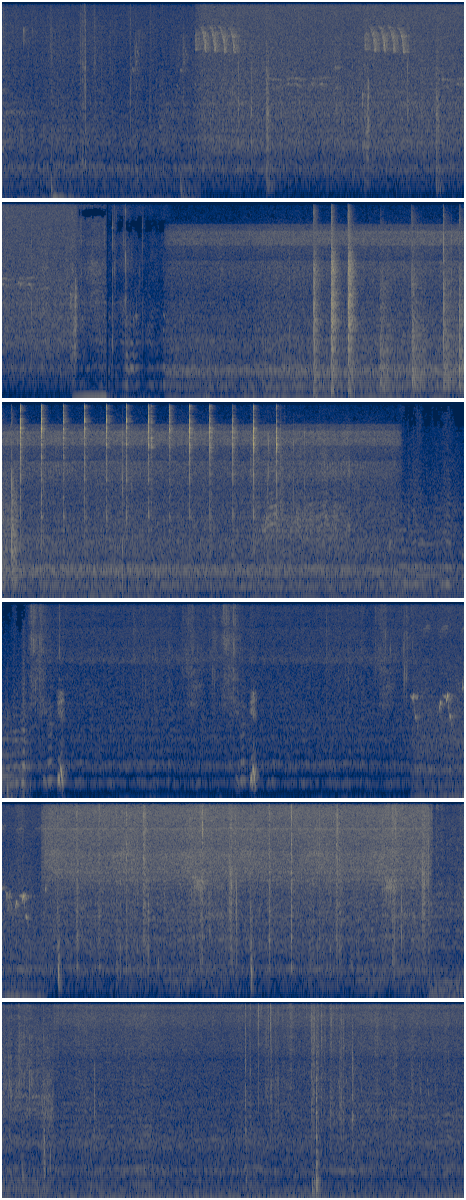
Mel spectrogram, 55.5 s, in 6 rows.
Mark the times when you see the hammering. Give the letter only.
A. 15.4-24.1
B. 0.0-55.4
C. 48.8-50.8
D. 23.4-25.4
A.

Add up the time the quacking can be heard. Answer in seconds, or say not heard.
2 s.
